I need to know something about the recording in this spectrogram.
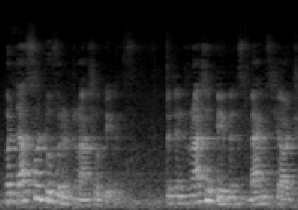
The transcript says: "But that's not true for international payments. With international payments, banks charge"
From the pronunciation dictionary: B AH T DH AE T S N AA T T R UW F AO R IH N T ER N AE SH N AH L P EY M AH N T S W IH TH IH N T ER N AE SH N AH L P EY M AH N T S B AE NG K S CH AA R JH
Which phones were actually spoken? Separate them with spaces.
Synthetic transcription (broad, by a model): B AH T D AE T S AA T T UW F AO R IH N T ER N AE SH N AH L P EY M AH N T S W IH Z IH N T ER N AE SH N AH L P EY M AH N T S B AE NG K S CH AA R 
